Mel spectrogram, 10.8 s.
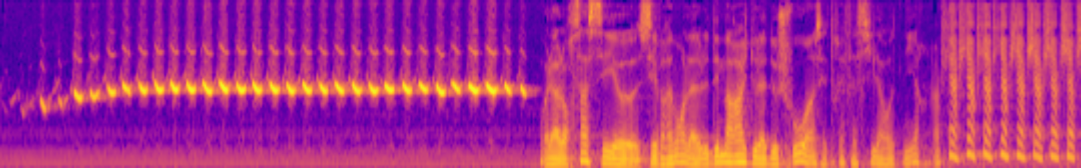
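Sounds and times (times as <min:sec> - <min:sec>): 
whistled imitation of Eurasian wryneck song: 0:00.0 - 0:05.4
faint low hum: 0:00.0 - 0:10.7
speech: 0:05.4 - 0:10.7.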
